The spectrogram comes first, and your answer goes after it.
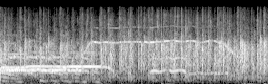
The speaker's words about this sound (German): bevor wir eine allgemeingültige Definition machen, brauchen wir nochmal euren Applaus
